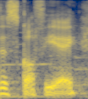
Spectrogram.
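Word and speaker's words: Escoffier: Okay, good to know that one, I pronounced her name correctly. It is Escopier.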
